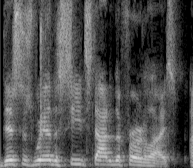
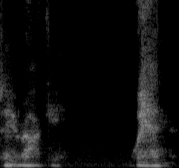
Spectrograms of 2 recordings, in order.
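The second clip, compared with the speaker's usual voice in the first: very quiet, hushed, frightened whisper; 2 semitones lower, 21 dB quieter than usual. Retelling a film scene where Adrian speaks to Rocky in hospital: imitating a whisper. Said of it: "she whispers".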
